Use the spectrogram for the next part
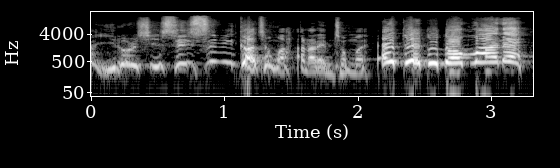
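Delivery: very high, impassioned complaint to God; outraged protest. Acted. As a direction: plead and protest at the top of the voice. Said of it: "그거에 대해서 모세는 또 뭐합니까".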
